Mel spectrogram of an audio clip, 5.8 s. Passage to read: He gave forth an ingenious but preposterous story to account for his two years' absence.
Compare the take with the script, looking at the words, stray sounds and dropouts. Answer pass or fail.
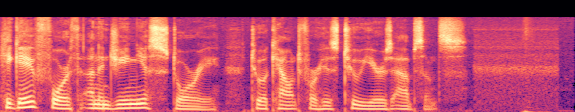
fail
